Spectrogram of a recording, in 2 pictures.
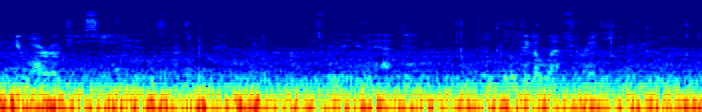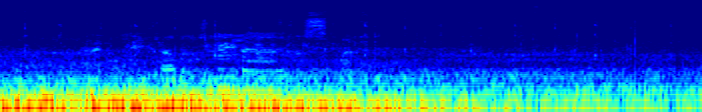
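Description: A car engine hums and road noise rumbles steadily from inside a moving car.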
